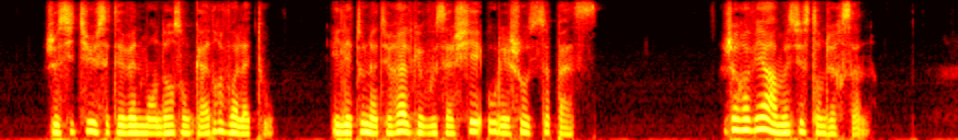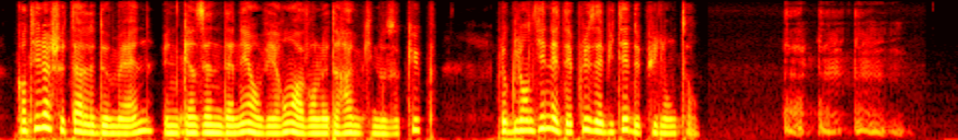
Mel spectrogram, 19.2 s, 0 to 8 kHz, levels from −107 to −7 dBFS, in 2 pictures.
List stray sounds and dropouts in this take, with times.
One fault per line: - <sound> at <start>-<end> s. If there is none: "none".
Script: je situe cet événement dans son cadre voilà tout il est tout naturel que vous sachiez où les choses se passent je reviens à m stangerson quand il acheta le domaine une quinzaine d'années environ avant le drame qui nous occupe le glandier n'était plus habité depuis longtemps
- throat clearing at 17.4-18.7 s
